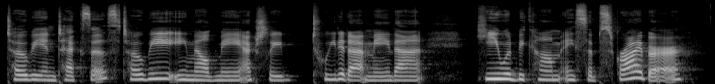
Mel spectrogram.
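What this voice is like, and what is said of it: Dry voice with vocal fry. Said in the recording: “I have a bit of vocal fry. I get this at the end of the day. I sound a bit dry. ... Like I smoke cigarettes. ... I don't sound like this in the morning.”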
